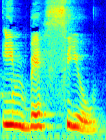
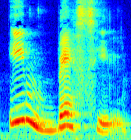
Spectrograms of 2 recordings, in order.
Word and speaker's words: imbecil: seu heterotonico Ou seja a gente não fala imbecil a gente fala o imbecil se você viu a sílaba tônica é diferente e desse imbecil Então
